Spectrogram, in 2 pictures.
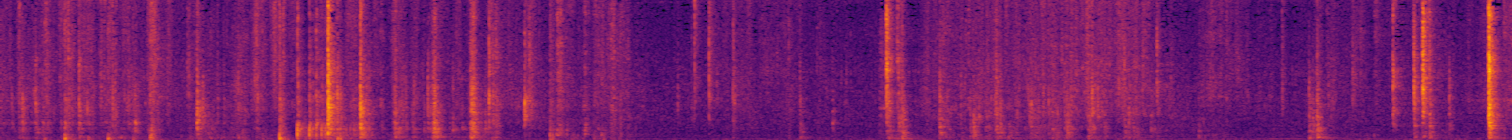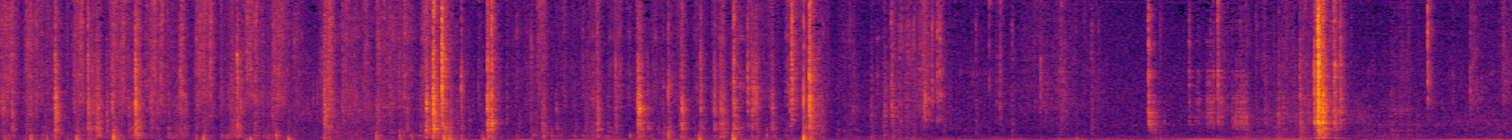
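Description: Screwdriver driving screws into a steel PC case to fasten a power supply in place: irregular small metallic clicks, taps and scrapes, with a faint low hum in the second half.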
